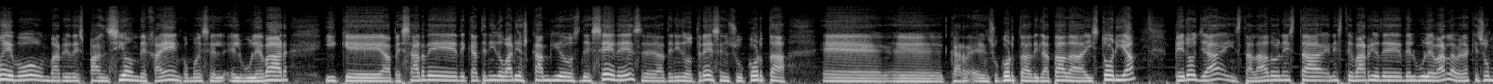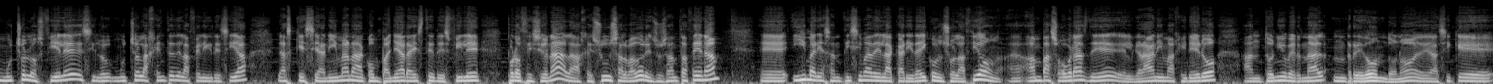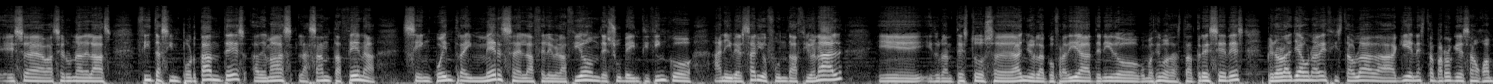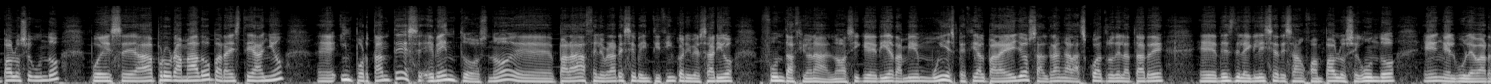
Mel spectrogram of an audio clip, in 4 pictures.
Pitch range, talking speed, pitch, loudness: 150-185 Hz, 205 wpm, 165 Hz, -18 LUFS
